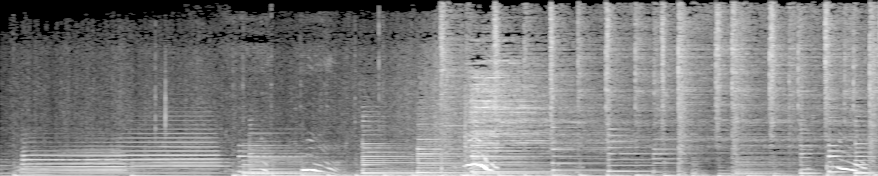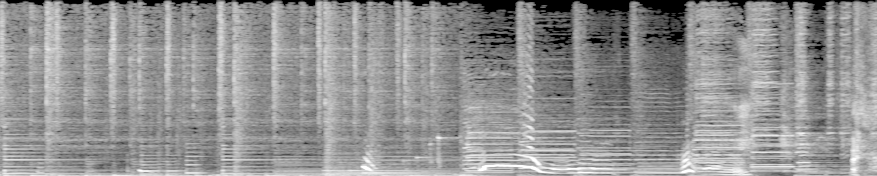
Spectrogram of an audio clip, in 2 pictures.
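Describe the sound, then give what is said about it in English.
A dog howls along to its favorite tune, long rising and falling wails sliding over a steady melodic tune with rhythmic accompaniment, the howls growing louder and more drawn-out toward the end. “We got that full-on howl.”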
